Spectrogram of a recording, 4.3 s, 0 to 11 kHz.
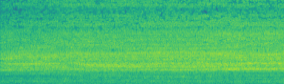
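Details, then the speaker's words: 2018 Ford F150, customer reported front wheel bearing noise: steady high howl over road rush from failing rear differential/axle bearing; rear end needs rebuild. "let's go back to the rear end man rear end is toast oh yeah that's coming right inside that i feel it too"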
